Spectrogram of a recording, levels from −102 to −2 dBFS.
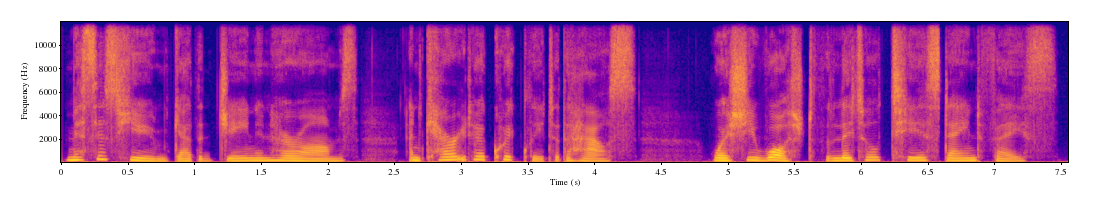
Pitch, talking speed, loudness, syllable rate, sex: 200 Hz, 175 wpm, -20 LUFS, 4.6 syllables/s, female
